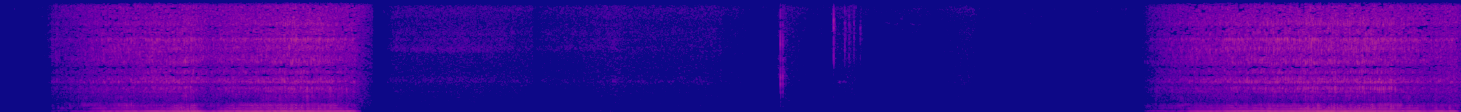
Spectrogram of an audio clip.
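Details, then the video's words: Boxer puppy, female, asleep and snoring loud enough to wake her owner: two long droning snores about eight seconds apart, separated by soft breathing and a couple of small clicks. "Sleeping Boxer Snores"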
